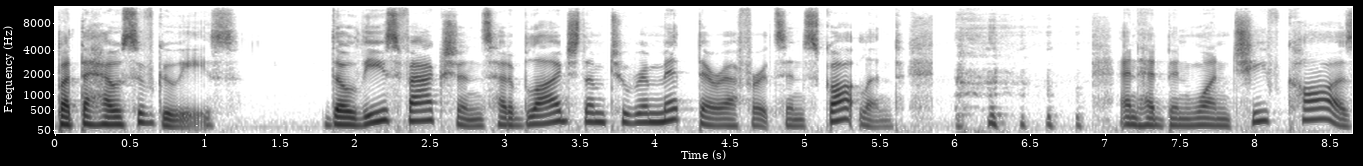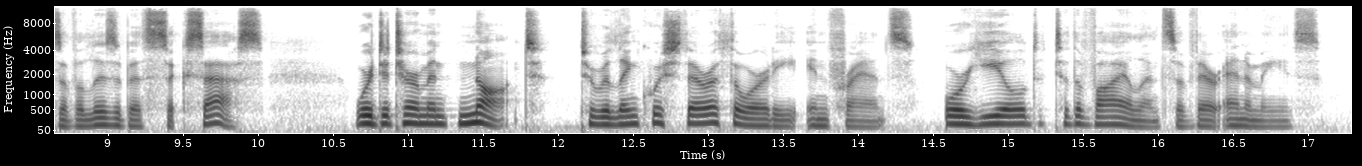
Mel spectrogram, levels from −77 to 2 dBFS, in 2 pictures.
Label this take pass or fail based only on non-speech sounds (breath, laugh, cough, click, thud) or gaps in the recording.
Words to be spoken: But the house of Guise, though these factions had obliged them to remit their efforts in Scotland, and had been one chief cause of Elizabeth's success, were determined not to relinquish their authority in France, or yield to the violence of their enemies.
fail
